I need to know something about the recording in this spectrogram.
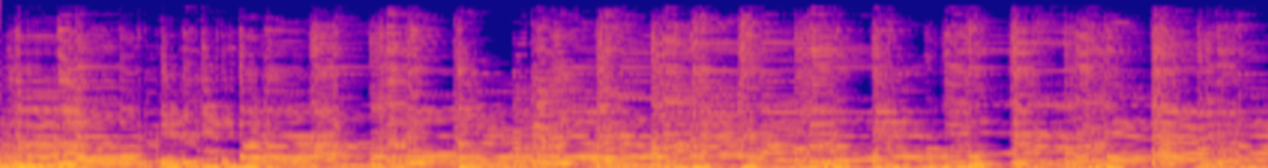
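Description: A bağlama (long-necked Turkish saz) played solo: quick plucked notes ring over a low sustained note, as the instrumental introduction to a folk song.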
